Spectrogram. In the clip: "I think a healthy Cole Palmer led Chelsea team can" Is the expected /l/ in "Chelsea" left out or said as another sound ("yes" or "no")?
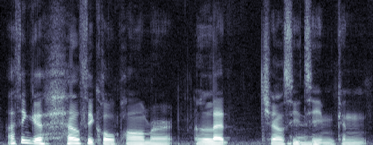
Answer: no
